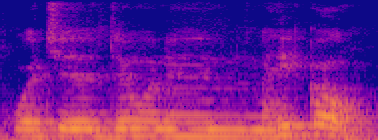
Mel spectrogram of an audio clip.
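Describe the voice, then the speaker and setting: An actor playing a laid-back, zen young surfer dude in a live comedy table read, with an easygoing manner. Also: male voice, on the high side, fairly even intonation, narrow, tinny audio, close to an everyday voice. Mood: mellow. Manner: drawn-out, easygoing. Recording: echoey room, distant mic, faint noise.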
